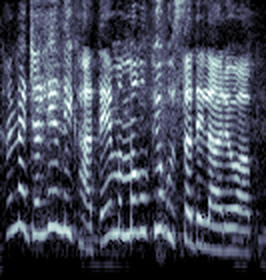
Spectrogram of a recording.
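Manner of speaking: mother scolding her son for not eating; irritated scolding. Real, not acted. Mother scolding dawdling child.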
